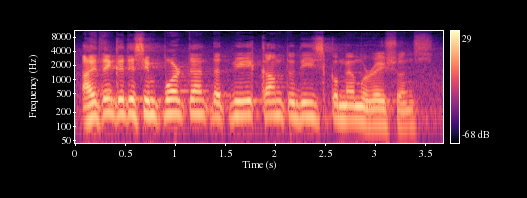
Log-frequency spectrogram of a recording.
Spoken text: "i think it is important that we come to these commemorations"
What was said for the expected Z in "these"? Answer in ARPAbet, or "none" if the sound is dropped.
S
